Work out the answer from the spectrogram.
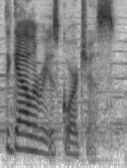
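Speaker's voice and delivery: ordinary delivery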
